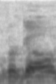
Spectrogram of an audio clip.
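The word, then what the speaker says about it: Rigaud: My name's Virgo. It's spelled R I G A U D.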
